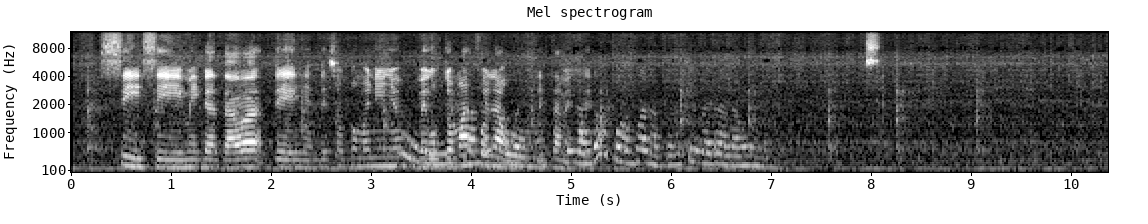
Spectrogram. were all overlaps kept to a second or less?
No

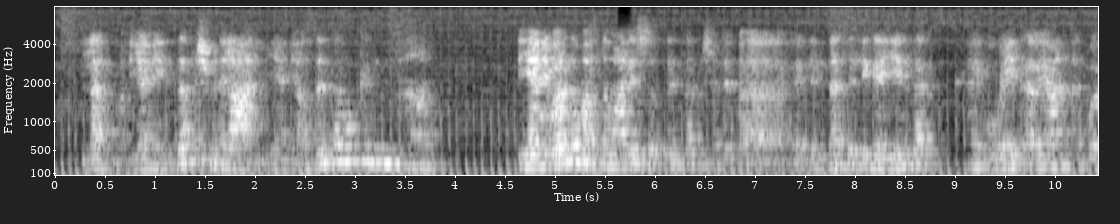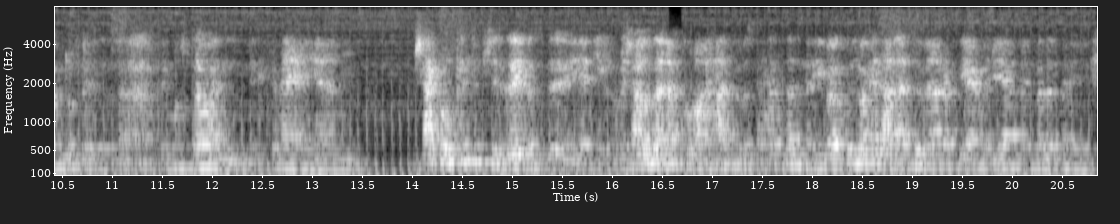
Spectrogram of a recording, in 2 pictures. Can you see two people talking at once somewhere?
No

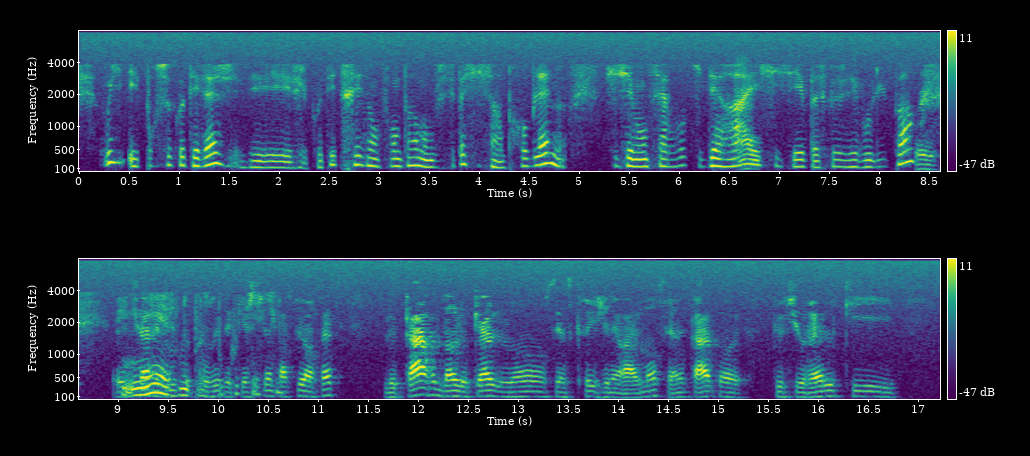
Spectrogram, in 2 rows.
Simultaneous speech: Yes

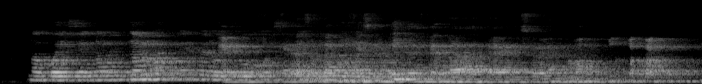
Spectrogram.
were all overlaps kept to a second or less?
No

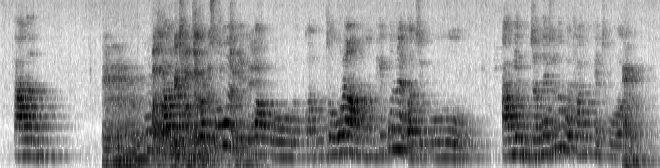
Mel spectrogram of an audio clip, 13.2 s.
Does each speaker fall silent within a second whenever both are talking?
No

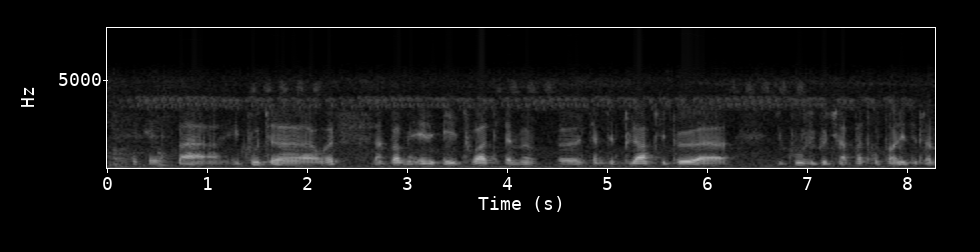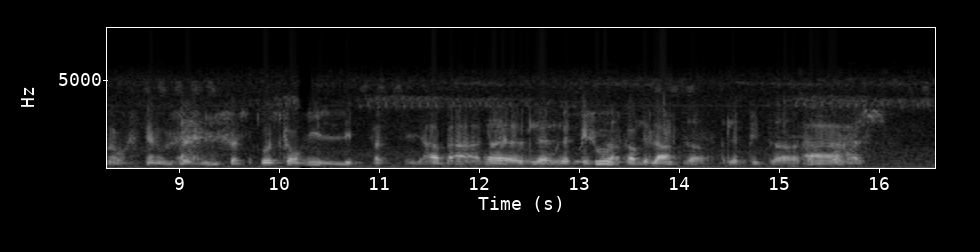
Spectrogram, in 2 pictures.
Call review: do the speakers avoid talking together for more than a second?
No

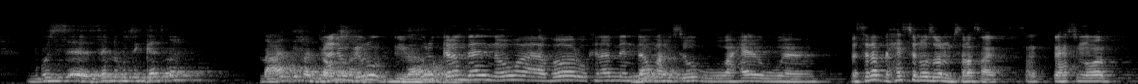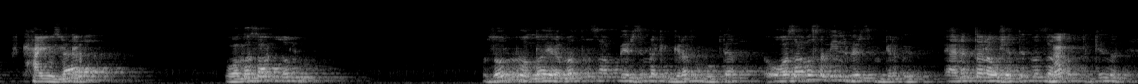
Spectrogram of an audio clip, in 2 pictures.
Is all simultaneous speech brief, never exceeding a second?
No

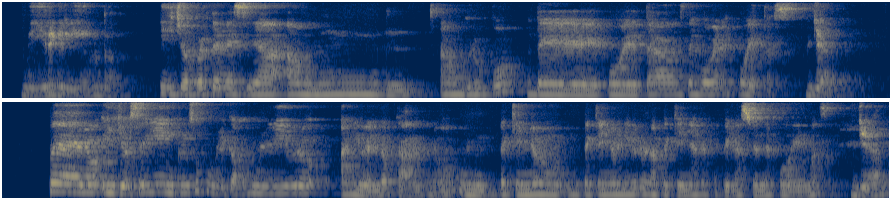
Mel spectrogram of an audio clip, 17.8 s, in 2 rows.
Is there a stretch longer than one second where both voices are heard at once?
No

